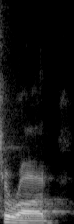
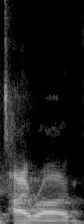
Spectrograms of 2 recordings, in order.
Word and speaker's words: Tyrod: to Rod Taylor which his first name is pronounced trod the NFL or the uh play-by-play guys were saying it wrong they keep saying Tyrod it's always they have always said Tyrod I call him too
